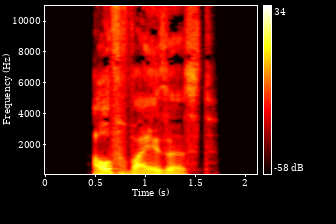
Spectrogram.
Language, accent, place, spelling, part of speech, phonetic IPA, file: German, Germany, Berlin, aufweisest, verb, [ˈaʊ̯fˌvaɪ̯zəst], De-aufweisest.ogg
- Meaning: second-person singular dependent subjunctive I of aufweisen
